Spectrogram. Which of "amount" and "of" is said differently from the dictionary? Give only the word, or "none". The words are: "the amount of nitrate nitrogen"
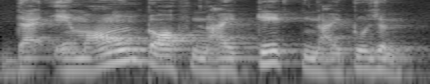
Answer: of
